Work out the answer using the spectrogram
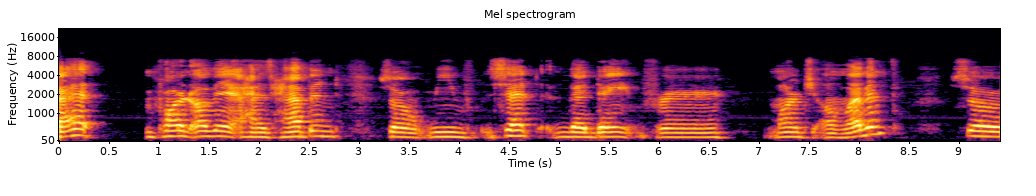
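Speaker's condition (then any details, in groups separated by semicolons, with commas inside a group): Cerebral palsy; from birth, uses wheelchair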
